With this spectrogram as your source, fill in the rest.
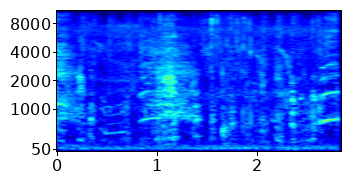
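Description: A chicken in a bird pen clucks softly and nearby in a short run of murmured calls, with faint background noise and no talk.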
